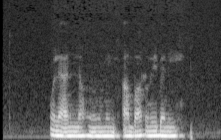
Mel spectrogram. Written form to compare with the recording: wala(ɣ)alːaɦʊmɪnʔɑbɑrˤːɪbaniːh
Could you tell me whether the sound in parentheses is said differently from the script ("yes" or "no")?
yes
